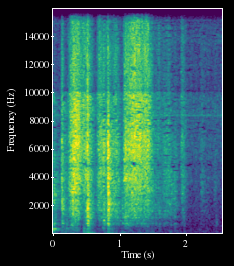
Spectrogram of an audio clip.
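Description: Paper slides softly across a cutting board.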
